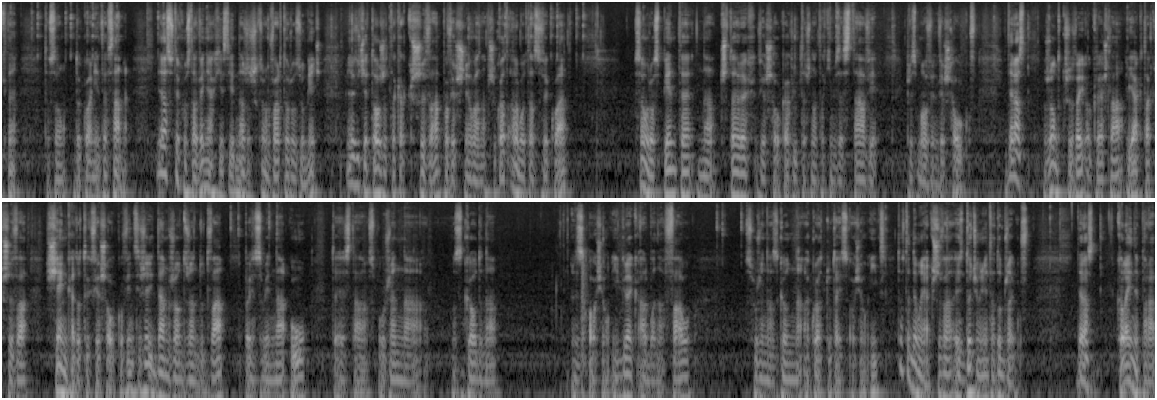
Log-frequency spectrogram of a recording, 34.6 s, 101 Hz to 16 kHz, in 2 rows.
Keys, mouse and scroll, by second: 3.0-7.4 middle drag, 5.2 Tab, 7.1 Tab, 7.4-10.3 right drag, 7.8 Tab, 8.4 Tab, 8.9 Tab, 9.6-11.5 middle drag, 12.2 Tab, 12.4-14.3 right drag, 12.6 Tab, 14.8-20.7 middle drag, 20.7-23.2 drag, 28.0-30.3 drag, 30.5-32.3 middle drag, 33.0-34.6 middle drag.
